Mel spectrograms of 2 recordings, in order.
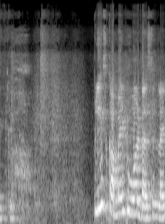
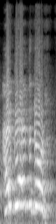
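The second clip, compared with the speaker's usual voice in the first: playful; 7 semitones higher than usual. Acted. Hide and seek with child.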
